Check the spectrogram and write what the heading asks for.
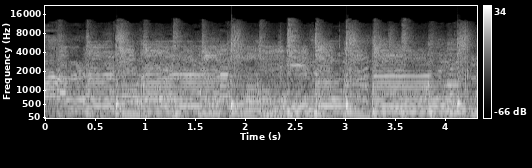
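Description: Live blues-rock band playing an instrumental passage: electric guitar lines over bass guitar and a drum kit, with cymbal hits on a steady beat and no singing.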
